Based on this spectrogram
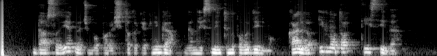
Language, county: Lithuanian, Vilnius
